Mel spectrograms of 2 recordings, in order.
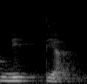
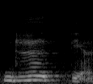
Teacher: the tongue goes up and you're making that motorbike sound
